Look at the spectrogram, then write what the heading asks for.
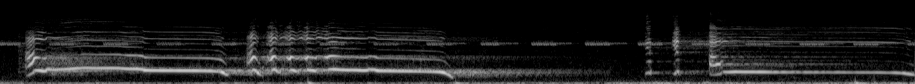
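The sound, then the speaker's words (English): Wolves howling in long, sustained, steady notes that slide downward at the ends, several voices overlapping in a loud chorus, with brief pauses and sharp yelps between howls. “Also, if someone's going to sing, if you watch singers, typically they don't sing sitting down.”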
